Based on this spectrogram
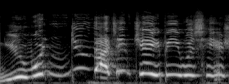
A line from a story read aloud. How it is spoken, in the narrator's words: she cried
